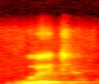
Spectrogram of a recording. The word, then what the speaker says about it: would: presentation remember that the that this grapheme this grapheme is not pronounced this ill is not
